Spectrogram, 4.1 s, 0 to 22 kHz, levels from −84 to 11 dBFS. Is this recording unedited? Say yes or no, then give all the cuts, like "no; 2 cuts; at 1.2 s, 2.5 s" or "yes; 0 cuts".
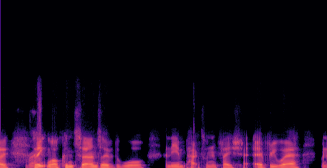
no; 1 cut; at 3.0 s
